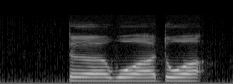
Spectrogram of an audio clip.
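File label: "duo" bopomofo, Chinese; phonetics; bpmf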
